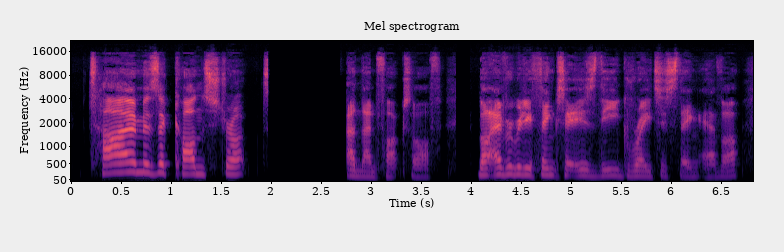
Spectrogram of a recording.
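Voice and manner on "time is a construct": grandly obnoxious, pitched way up, drawn-out. Describing an annoying woman who walks in, imitating her mock-obnoxious tone. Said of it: "just says something obnoxious like".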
